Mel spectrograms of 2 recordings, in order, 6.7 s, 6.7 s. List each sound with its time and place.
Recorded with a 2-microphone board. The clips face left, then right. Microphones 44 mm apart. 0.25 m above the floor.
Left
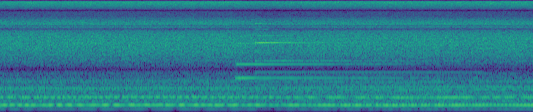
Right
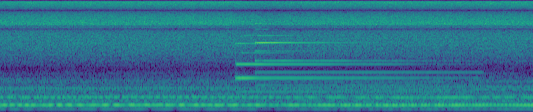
0.0 s a drone: 30° left (ahead or behind)
2.9 s a doorbell: 10° right (ahead or behind)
